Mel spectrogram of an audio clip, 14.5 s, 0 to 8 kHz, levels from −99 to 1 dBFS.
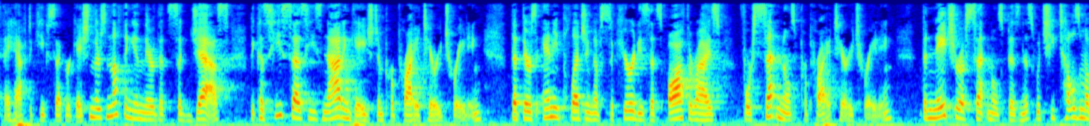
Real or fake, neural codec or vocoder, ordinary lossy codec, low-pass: real; none; MP3, 64 kbps; 7.2 kHz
